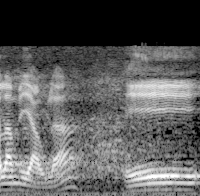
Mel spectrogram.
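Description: A Buddhist monk delivering a sermon in Burmese, speaking into a microphone, with one syllable drawn out and held on a steady pitch near the end.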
